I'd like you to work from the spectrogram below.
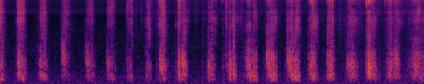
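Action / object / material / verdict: scrape / polyurethane foam squishy / polyurethane foam / none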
